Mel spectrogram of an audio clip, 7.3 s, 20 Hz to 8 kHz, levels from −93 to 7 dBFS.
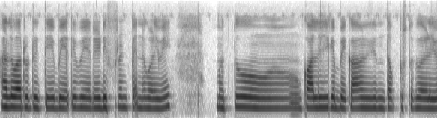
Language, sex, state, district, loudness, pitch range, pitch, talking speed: Kannada, female, Karnataka, Bidar, -18 LUFS, 200-215 Hz, 205 Hz, 80 wpm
